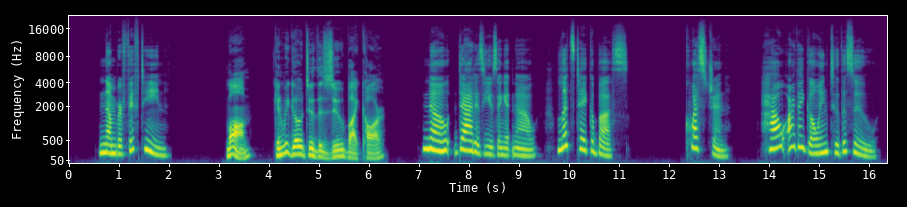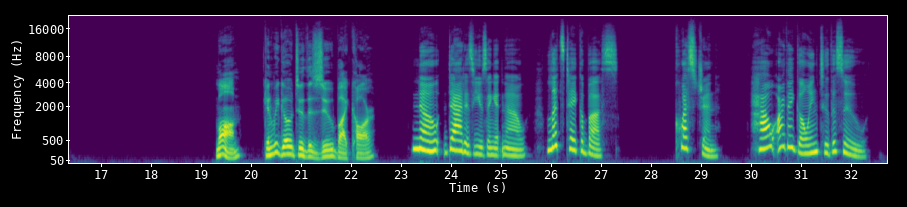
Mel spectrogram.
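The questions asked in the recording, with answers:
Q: How are they going to the zoo?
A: By bus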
